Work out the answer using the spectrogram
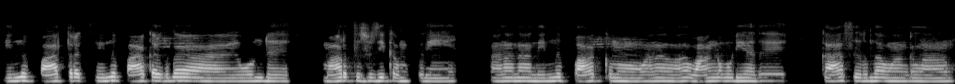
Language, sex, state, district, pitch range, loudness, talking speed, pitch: Tamil, male, Karnataka, Chamarajanagar, 150-160 Hz, -19 LUFS, 100 wpm, 155 Hz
